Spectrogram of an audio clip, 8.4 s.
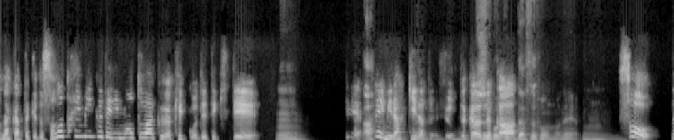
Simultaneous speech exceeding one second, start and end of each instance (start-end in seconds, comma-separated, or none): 4.5-6.5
